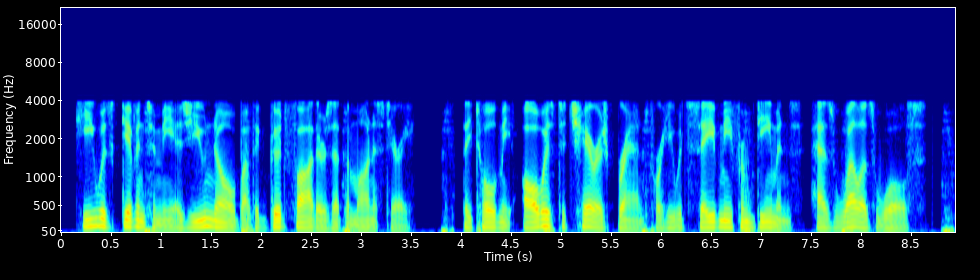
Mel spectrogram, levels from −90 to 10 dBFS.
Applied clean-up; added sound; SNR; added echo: neural separator model SepFormer WHAM!.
